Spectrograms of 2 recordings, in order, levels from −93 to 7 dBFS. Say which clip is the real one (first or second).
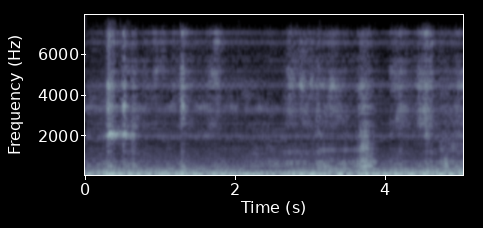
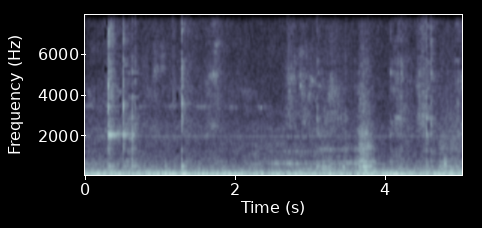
second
